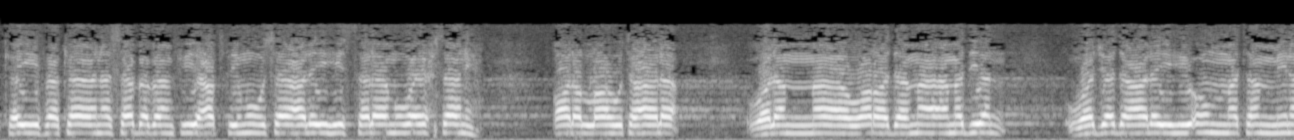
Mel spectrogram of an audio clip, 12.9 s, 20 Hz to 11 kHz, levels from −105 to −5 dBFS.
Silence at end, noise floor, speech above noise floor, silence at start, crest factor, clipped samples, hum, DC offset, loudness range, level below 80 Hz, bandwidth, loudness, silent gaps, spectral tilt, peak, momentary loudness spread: 0 s; -41 dBFS; 27 dB; 0.05 s; 12 dB; under 0.1%; none; 0.7%; 1 LU; -54 dBFS; 6.2 kHz; -14 LUFS; none; -7 dB/octave; -2 dBFS; 5 LU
